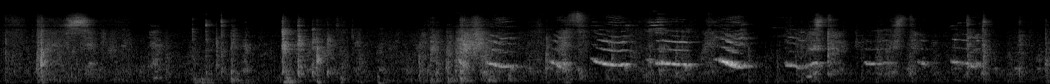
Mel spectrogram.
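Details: Border Collie puppies from the long-awaited litter "C" of a kennel, indoors: high, downward-gliding whimpers come in a quick run of several near the end, over people talking in Russian and rustling handling noise.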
